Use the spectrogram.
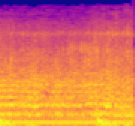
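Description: Dense, steady buzzing of many honeybees close up at an open hive being calmed with peppermint oil instead of smoke, a continuous droning hum with no pauses.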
